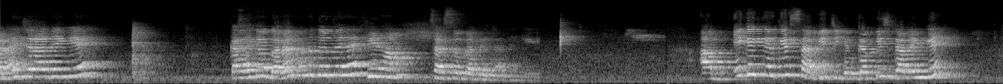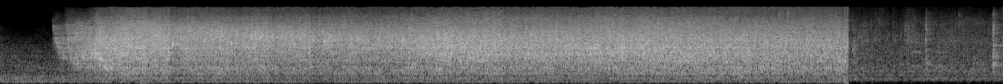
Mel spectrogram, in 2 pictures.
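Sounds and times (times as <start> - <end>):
chicken frying in hot oil: 10.6 - 20.0.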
